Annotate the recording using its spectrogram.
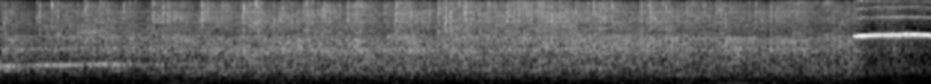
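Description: Steady applause from the arena crowd, then near the end a referee's whistle gives one long, loud blast to start the wrestling bout.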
